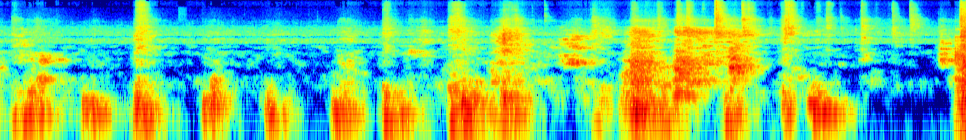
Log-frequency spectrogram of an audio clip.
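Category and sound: animal, dog barking and whimpering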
